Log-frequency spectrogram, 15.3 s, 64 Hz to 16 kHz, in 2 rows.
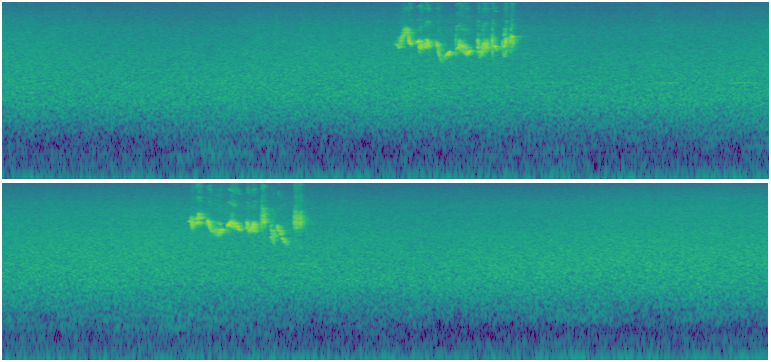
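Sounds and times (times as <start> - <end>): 
soft steady hiss: 0.0 - 15.3
common whitethroat singing hurried scratchy warbles: 9.6 - 10.7.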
